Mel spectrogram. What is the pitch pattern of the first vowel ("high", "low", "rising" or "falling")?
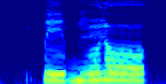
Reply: low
